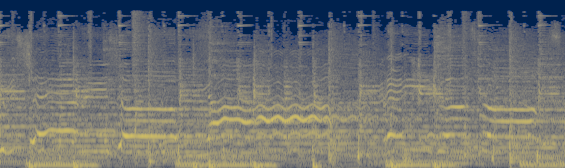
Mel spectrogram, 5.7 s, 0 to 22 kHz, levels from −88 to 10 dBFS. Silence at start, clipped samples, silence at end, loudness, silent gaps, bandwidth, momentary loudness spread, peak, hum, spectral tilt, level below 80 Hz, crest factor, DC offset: 0 s; under 0.1%; 0 s; -12 LUFS; none; 17 kHz; 3 LU; 0 dBFS; none; -4 dB/octave; -24 dBFS; 12 dB; 0.1%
